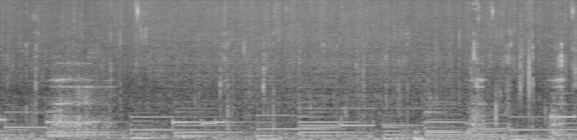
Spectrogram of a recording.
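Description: Sizzling of fried rice on a hot cast-iron pot-lid griddle, coming in short bursts as a spoon scoops it up, over a light music melody. A single loud thump about five seconds in.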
